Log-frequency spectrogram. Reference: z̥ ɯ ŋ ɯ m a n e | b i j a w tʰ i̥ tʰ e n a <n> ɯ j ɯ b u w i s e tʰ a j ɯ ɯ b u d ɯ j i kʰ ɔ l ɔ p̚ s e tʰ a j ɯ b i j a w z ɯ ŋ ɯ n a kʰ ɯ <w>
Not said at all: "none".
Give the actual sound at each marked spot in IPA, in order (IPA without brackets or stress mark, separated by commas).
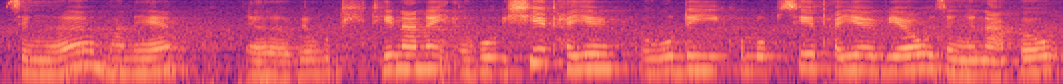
n, w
